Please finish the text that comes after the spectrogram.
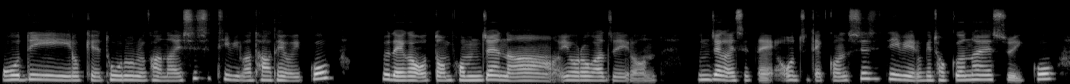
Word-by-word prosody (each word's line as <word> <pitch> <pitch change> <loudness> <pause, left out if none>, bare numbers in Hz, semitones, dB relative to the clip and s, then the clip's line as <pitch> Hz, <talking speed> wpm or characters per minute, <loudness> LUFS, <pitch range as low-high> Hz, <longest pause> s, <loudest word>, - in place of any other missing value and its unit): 어디 215 -1 +2
이렇게 190 0 -2
도로를 200 -2 +1
가나 175 -2 -3
이 180 - -5
CCTV가 225 -7 -4
다 195 +1 0
되어 190 -3 -1
있고 250 +11 +3 0.5
또 235 - +3
내가 190 -2 +5
어떤 180 +2 0
범죄나 195 -3 +2
여러 195 0 +2
가지 185 -1 -2
이런 90 - -7 0.4
문제가 220 -3 +3
있을 190 +1 -3
때 95 - -3
어찌 205 +1 -5
됐건 180 0 -5
CCTV에 245 -1 0
이렇게 185 +1 -2
접근할 205 +3 +1
수 220 - -3
있고 245 - +1
195 Hz, 330 characters per minute, -23 LUFS, 185-215 Hz, 0.5 s, 내가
